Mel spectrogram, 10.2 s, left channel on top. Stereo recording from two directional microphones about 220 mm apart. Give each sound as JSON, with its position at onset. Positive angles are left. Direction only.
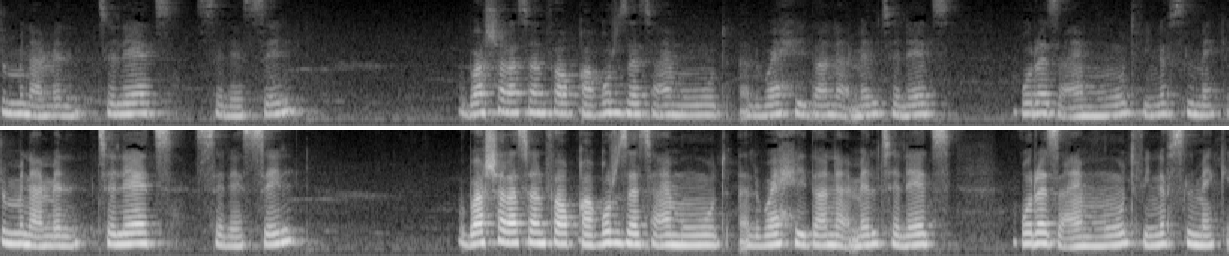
{"t": 0.0, "sound": "a woman's voice", "side_deg": -45}
{"t": 3.9, "sound": "a woman's voice", "side_deg": -45}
